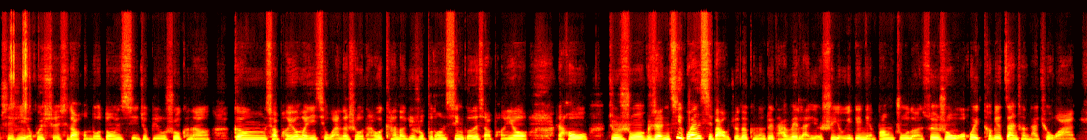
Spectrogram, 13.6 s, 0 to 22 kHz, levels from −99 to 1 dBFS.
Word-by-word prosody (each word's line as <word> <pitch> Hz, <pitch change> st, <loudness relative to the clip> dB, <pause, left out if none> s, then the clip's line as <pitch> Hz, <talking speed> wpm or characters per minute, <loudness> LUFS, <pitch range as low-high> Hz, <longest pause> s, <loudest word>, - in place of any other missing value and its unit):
其 175 Hz, -, -6 dB
实 195 Hz, -, -6 dB
也 180 Hz, -3 st, -1 dB
会 205 Hz, +3 st, -3 dB
学 190 Hz, -, -9 dB
习 185 Hz, -, -13 dB
到 190 Hz, -3 st, +3 dB
很 -, -, -12 dB
多 160 Hz, -, -5 dB
东 175 Hz, +1 st, -2 dB
西。 180 Hz, -, -9 dB
就 170 Hz, -, -7 dB
比 165 Hz, -1 st, -10 dB
如 165 Hz, 0 st, -5 dB
说 175 Hz, +1 st, -2 dB
可 180 Hz, -, -11 dB
能 165 Hz, 0 st, -7 dB, 0.3 s
跟 190 Hz, -1 st, +2 dB
小 -, -, -1 dB
朋 175 Hz, -, -5 dB
友 215 Hz, +3 st, +3 dB
们 185 Hz, -4 st, +2 dB
一 190 Hz, -, 0 dB
起 190 Hz, -, -7 dB
玩 -, -, -5 dB
的 170 Hz, 0 st, -2 dB
时 180 Hz, -, -8 dB
候， 160 Hz, -, -3 dB
他 185 Hz, +2 st, -11 dB
会 185 Hz, -2 st, -1 dB
看 195 Hz, +1 st, -6 dB
到 165 Hz, -, -2 dB
就 170 Hz, -, -3 dB
是 165 Hz, -, -5 dB
说 175 Hz, -1 st, -3 dB
不 190 Hz, -, -6 dB
同 190 Hz, -1 st, -1 dB
性 230 Hz, +4 st, -1 dB
格 170 Hz, -4 st, -2 dB
的 185 Hz, -, +1 dB
小 -, -, -5 dB
朋 160 Hz, +2 st, -11 dB
友， 180 Hz, -1 st, +3 dB, 0.3 s
然 170 Hz, -, -4 dB
后 185 Hz, -1 st, +3 dB, 0.2 s
就 210 Hz, -, +2 dB
是 210 Hz, -, +4 dB
说 200 Hz, -1 st, +3 dB
人 195 Hz, -3 st, +5 dB
际 410 Hz, -, +8 dB
关 305 Hz, 0 st, +9 dB
系 310 Hz, -4 st, 0 dB
吧， -, -, +6 dB
我 180 Hz, -, -3 dB
觉 170 Hz, -2 st, -5 dB
得 180 Hz, 0 st, +1 dB
可 180 Hz, -, -8 dB
能 165 Hz, 0 st, -5 dB
对 180 Hz, -, -1 dB
他 180 Hz, -1 st, -5 dB
未 190 Hz, +2 st, +1 dB
来 175 Hz, -, -5 dB
也 165 Hz, +2 st, -7 dB
是 205 Hz, +3 st, -5 dB
有 -, -, -3 dB
一 170 Hz, -, -1 dB
点 185 Hz, +2 st, 0 dB
点 185 Hz, -, -5 dB
帮 180 Hz, +1 st, 0 dB
助 185 Hz, -1 st, -2 dB
的， -, -, -3 dB
所 210 Hz, -, 0 dB
以 200 Hz, -, +4 dB
说 200 Hz, 0 st, +2 dB
我 180 Hz, -, +1 dB
会 220 Hz, -2 st, +3 dB
特 185 Hz, -, -6 dB
别 180 Hz, -2 st, +2 dB
赞 200 Hz, -1 st, +2 dB
成 165 Hz, -2 st, -8 dB
他 155 Hz, -, -10 dB
去 175 Hz, -, -9 dB
玩。 165 Hz, -, -7 dB
185 Hz, 365 characters per minute, -21 LUFS, 175-195 Hz, 0.3 s, 关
